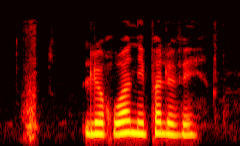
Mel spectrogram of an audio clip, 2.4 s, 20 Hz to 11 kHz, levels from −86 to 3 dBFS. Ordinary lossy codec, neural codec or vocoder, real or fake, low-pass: AAC, 64 kbps; none; real; 7.2 kHz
